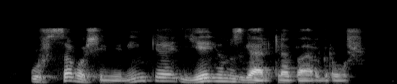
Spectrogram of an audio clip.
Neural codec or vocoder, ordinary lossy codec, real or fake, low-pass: codec, 16 kHz, 6 kbps, DAC; MP3, 48 kbps; fake; 5.4 kHz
